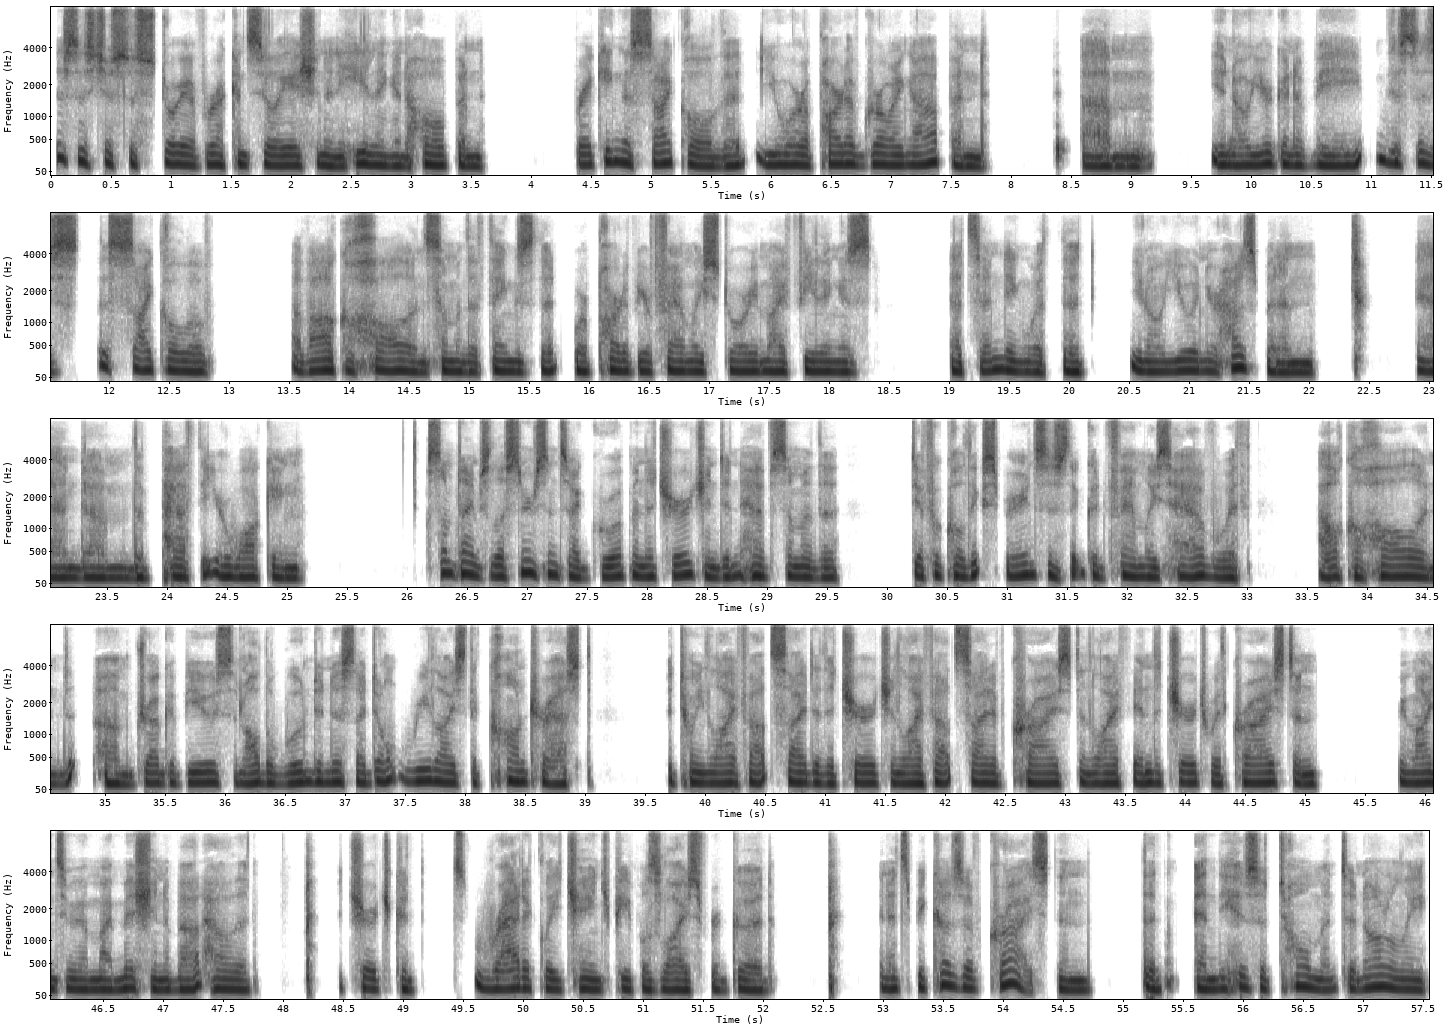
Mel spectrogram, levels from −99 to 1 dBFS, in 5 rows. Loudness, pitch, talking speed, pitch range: -21 LUFS, 125 Hz, 165 wpm, 120-135 Hz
